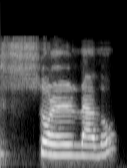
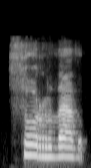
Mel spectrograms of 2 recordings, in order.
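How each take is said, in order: First: Said in the usual way. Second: Slow "sordado" for soldado. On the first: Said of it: "En vez de decir soldado". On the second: Shown as a demonstration. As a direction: turn the l to r, "sordado". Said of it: "cambiamos L por R".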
